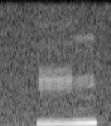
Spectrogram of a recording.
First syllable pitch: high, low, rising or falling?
rising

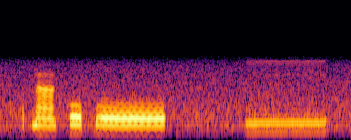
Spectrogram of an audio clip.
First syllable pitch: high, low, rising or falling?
low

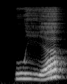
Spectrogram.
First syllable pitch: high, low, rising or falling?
rising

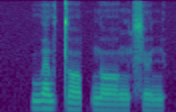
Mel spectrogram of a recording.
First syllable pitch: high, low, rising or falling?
high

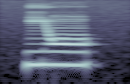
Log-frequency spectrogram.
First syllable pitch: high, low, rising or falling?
high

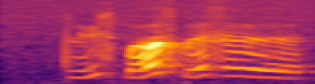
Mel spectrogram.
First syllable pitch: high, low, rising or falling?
rising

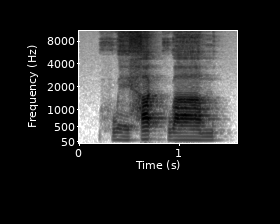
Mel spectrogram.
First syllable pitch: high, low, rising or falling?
low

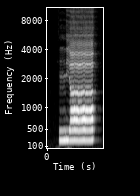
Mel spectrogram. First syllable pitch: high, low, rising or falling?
high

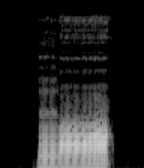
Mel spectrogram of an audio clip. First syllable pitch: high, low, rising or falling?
rising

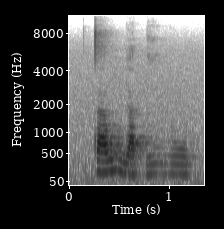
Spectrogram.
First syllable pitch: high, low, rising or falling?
rising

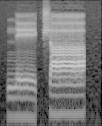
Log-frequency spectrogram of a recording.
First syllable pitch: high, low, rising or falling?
low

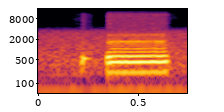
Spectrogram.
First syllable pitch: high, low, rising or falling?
high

